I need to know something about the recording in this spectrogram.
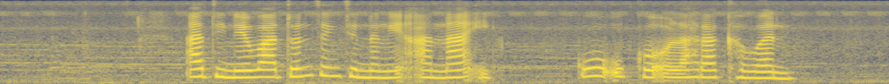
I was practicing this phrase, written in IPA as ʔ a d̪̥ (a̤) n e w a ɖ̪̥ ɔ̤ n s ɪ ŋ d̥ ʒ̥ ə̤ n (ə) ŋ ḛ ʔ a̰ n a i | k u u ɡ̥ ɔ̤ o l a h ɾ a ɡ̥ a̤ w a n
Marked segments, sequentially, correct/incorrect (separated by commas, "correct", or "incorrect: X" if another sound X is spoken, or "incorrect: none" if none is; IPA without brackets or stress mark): incorrect: i̤, correct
